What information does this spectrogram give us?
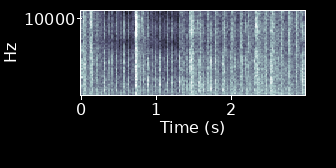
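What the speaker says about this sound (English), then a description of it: "McCracken is still cracking away there with the MG" Rapid, continuous machine-gun fire from an MG in a multiplayer shooter match, rattling steadily throughout with a few sharper individual shots cutting through.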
